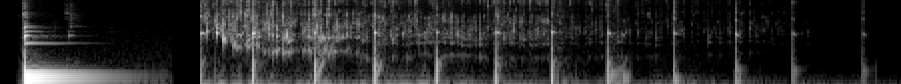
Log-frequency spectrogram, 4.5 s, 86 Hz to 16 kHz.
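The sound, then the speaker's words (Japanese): A short ringing tone, then a 410-year-old white wine splashes into a glass for tasting, the gurgling pour thinning into a run of quick, evenly spaced drips that fade out. No voices. “それではテイスティングをお願いします。”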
